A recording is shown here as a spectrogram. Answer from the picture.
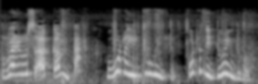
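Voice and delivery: alarmed calling. A narrator's reading. Parent calls to daughter attacked by squirrels, alarmed. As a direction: call the child back in acted alarm.

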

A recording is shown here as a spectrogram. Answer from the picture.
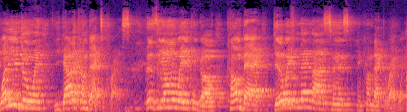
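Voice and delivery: high-pitched, urgent New York scolding; Paul in a New York accent. Acted. Preacher as Paul urging strayed believers home, New York accent. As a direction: call them back in a hammed-up New York accent. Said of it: "It's a weird accent, but he's basically saying".

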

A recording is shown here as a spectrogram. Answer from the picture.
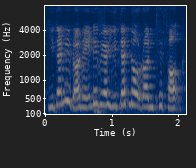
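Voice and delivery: exasperated, emphatic debunking; mock scolding. Real, not acted. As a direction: call out their tall tale, loudly. Mockingly debunking partner's heroic tale.

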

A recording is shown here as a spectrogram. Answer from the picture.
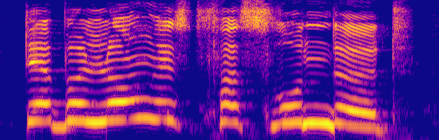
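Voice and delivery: put-on high little-girl wail of disappointment; disappointed child's cry. A narrator's reading. Small girl has lost her balloon, calling out disappointed. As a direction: call out high, like a let-down toddler. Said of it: "rief Fee enttäuscht".

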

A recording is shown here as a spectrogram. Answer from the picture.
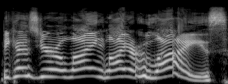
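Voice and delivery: drawn-out, high-pitched taunt; indignant, stretched-out retort; angry accusation. Acted. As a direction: hurl the accusation slowly and pointedly. Accusation thrown back in acted quarrel.

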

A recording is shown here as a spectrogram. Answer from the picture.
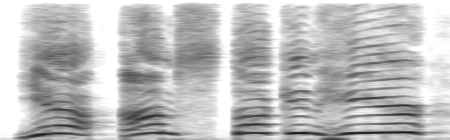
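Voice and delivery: put-on very high, slow child's wail; little kid. Kid stuck in the stall without paper, high child voice. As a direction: imitate a stranded kid in a squeaky drawn-out voice. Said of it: "this little kid says".

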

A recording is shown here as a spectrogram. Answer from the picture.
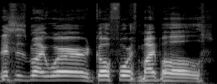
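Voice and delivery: loud, slow, booming papal decree; pompous pope. Retold or imitated. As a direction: proclaim it like a grand pope. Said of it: "they'd be like".

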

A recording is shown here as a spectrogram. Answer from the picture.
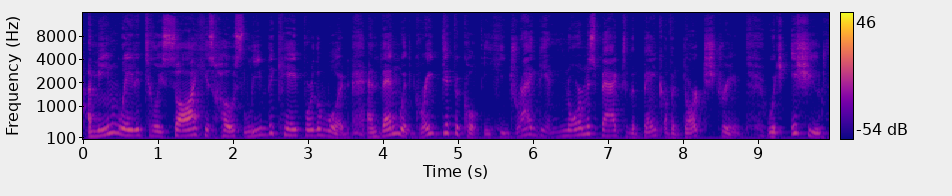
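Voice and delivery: quiet, even storytelling read; story narration. A narrator's reading. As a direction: read it like a bedtime tale. Reads story aloud.

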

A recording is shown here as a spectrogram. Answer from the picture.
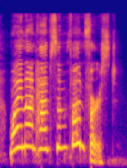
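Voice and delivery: playful high voice. Acted. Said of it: "chuckled Bear".

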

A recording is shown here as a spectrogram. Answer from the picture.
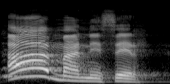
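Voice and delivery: amanecer with a drawn-out, stressed first A; AAA-manecer, slow demonstration. Shown as a demonstration. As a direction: exaggerate the first syllable of amanecer. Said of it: "ahí te van todas".

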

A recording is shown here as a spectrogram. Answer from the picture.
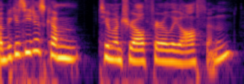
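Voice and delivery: ordinary talk

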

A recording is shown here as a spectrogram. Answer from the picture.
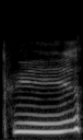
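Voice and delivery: high-pitched, mimicked "Prue"; odd name pronunciation. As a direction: imitate the actress's strange, drawn-out "Prue". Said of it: "she came to Prue and she was like".

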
